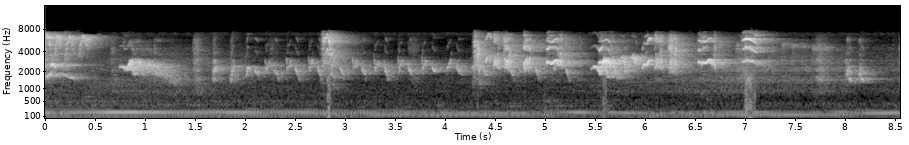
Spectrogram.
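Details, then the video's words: Oriental magpie-robin in full roll tembak 'gacor' song, kept as masteran for teaching other birds: rapid chattering trills and sharp whistled notes tumbling in quick bursts, with a couple of clicks. "Kacer gacor ful roll tembak cocok buat masteran"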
